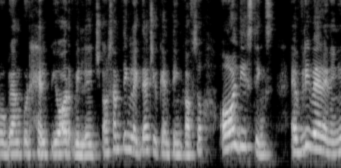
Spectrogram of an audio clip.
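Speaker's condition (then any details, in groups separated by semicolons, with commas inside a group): No condition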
